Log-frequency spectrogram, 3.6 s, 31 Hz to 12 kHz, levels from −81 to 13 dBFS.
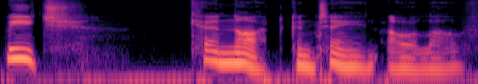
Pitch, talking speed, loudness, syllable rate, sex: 125 Hz, 100 wpm, -19 LUFS, 2.6 syllables/s, male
